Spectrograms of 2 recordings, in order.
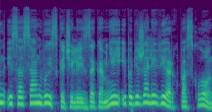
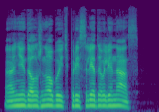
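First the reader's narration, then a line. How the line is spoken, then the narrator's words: Growling. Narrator (Russian): прорычал Зирас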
